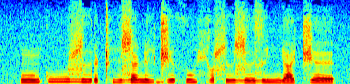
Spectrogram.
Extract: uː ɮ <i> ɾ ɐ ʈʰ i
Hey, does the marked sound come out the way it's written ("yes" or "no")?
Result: no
